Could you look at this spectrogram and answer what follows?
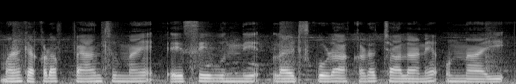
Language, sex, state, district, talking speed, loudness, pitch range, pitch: Telugu, male, Andhra Pradesh, Sri Satya Sai, 125 wpm, -15 LUFS, 135-140 Hz, 135 Hz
